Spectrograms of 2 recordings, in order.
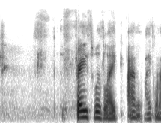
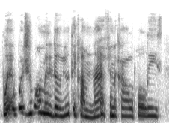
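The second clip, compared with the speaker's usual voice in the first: desperate cry; 6 semitones higher than usual. Retold or imitated. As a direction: throw the question back at him, near breaking. Confronting abusive partner.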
